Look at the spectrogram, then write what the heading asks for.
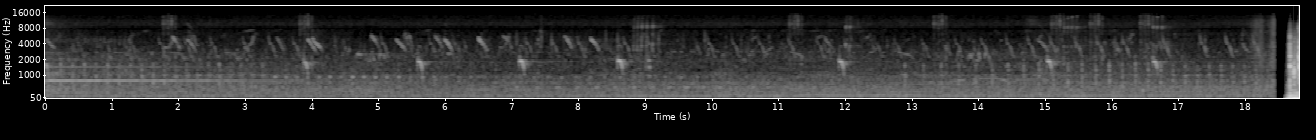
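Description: Faint bird calls: short chirps that slide down in pitch, repeating every second or two, with softer high chirps in between.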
